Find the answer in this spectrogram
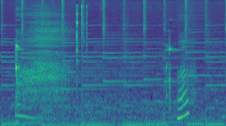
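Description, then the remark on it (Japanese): A few brief, light clinks of dishes as food is served onto small plates, sitting between short vocal sounds from a person. “早速小皿に取り分けてくれるなんてどんだけ女子力発揮してるんですか”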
